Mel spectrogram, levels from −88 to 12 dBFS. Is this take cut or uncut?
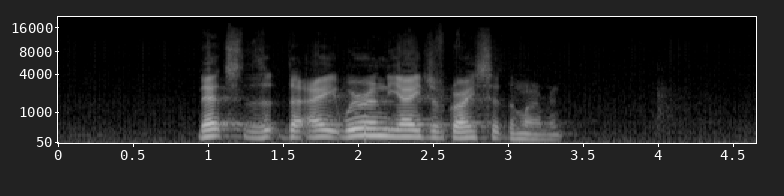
uncut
